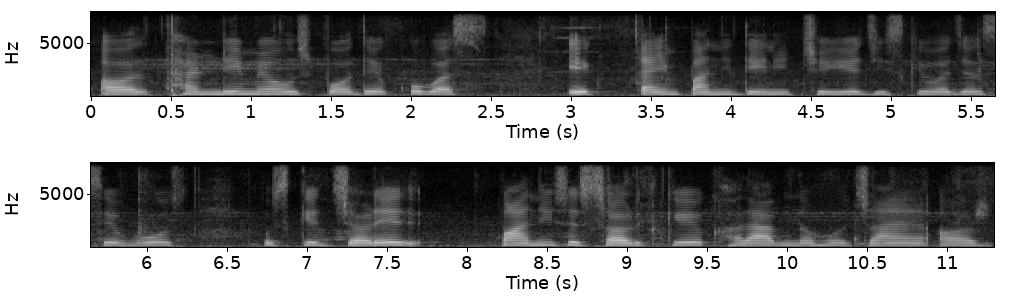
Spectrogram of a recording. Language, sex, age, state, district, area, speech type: Hindi, female, 18-30, Uttar Pradesh, Mirzapur, urban, spontaneous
